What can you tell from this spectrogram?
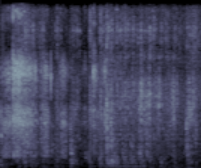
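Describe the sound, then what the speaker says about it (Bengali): A sewing machine runs a second line of stitching along the side of a sack bag, a steady busy whirr that lasts the whole stretch at moderate, close range. "দেখতেই পাচ্ছ তোমরা এখন ডবল সেলাই মেরে নিচ্ছি"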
